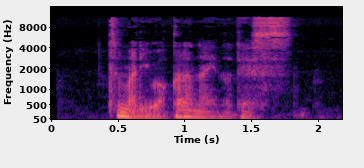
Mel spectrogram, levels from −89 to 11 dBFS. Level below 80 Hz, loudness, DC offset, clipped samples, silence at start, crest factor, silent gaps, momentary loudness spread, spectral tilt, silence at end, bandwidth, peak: -44 dBFS; -24 LUFS; under 0.1%; under 0.1%; 0.45 s; 18 dB; none; 9 LU; -4.5 dB/octave; 0.4 s; 11.5 kHz; -8 dBFS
